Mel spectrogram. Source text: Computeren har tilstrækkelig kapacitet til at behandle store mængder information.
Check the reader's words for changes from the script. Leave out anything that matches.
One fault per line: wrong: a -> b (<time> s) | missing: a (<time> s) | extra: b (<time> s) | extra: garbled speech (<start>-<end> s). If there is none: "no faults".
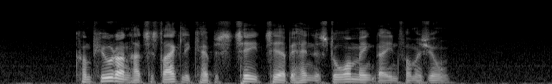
no faults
